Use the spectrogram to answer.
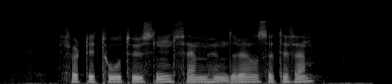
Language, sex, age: Norwegian, male, 20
